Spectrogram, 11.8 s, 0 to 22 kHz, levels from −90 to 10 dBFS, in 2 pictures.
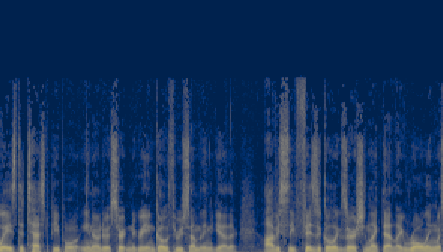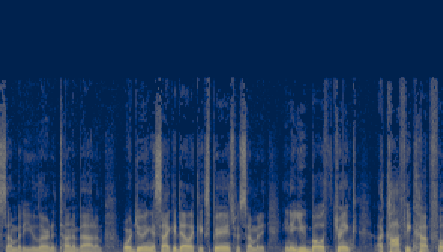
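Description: Three isolated clicks cut through the speech at 2.55 s, after "degree and go through", at 6.77 s, after "somebody you learn a", and at 10.48 s, after "you know you both". Each is likely dropped samples: a fraction of a millisecond is missing, so the waveform jumps abruptly. Unlike a dropout, nothing audible is lost and no gap opens. Each is just one sharp tick, seen as a thin vertical line across the spectrum.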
